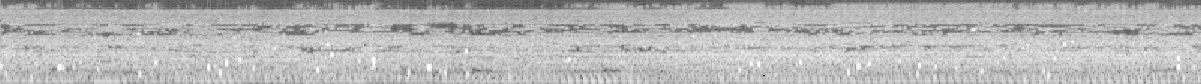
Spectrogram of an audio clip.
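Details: Wood chipper running after finally starting once the loose spark plug was properly attached: even low engine drone with light scattered ticks from the spinning drum, no misses or knocking; normal running.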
